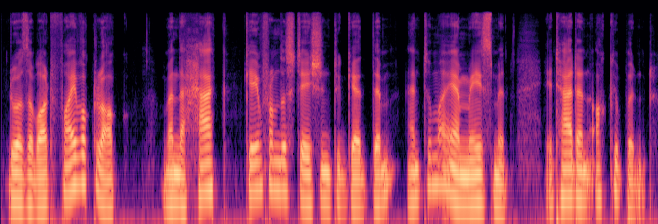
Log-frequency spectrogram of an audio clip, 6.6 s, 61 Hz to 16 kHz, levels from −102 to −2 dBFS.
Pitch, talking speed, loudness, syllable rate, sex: 120 Hz, 210 wpm, -20 LUFS, 5.6 syllables/s, male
